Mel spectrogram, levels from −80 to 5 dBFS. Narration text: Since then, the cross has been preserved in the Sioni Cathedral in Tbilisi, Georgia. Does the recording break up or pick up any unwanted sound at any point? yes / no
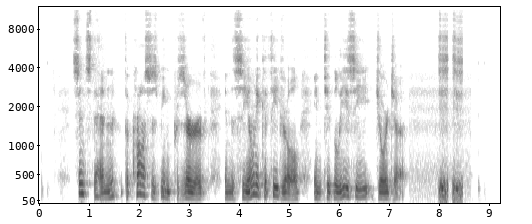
yes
